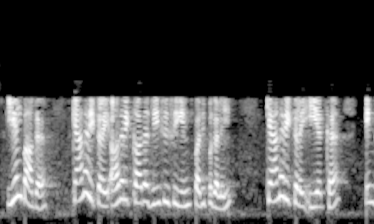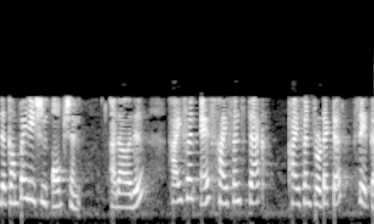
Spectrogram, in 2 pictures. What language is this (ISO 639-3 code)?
tam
